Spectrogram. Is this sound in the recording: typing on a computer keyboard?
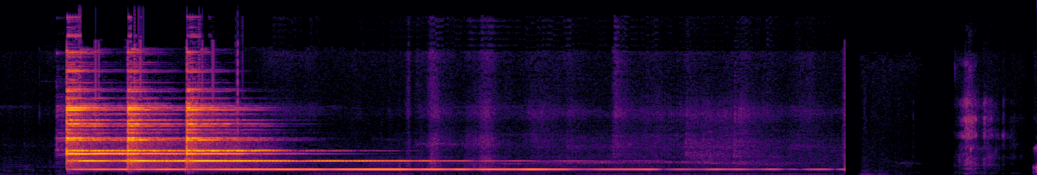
no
